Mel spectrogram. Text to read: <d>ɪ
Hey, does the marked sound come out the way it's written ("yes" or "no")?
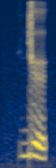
no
